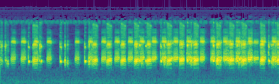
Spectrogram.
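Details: A dense frog chorus: loud, rasping croaks pulse rapidly and unevenly, several callers overlapping into an almost continuous rattling din with only brief gaps, nothing else audible.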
